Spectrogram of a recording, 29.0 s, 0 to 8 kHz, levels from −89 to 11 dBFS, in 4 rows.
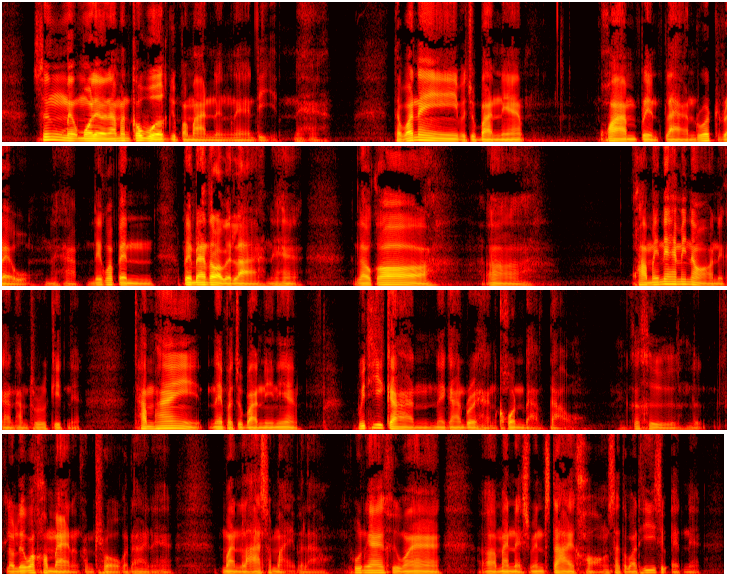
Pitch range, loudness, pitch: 80-110 Hz, -26 LUFS, 90 Hz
